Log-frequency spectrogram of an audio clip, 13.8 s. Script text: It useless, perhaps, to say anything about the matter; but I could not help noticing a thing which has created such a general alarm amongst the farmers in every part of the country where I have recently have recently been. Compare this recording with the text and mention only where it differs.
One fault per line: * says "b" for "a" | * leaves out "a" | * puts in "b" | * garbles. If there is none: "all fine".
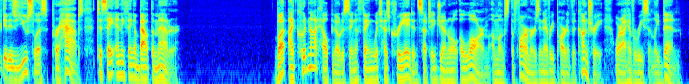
* puts in "is"
* leaves out "have recently"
